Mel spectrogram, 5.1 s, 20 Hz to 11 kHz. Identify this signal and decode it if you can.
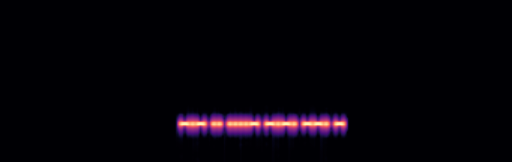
Morse code, heard as a keyed tone, about 46 wpm, 700 Hz. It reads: KI4CGT
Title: USA Call Signs - 6 Characters - Repeated 2x - 45wpm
